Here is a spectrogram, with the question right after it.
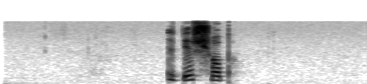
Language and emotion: Russian, neutral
